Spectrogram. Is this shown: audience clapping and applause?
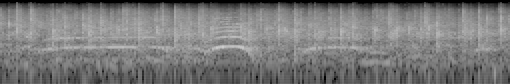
yes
